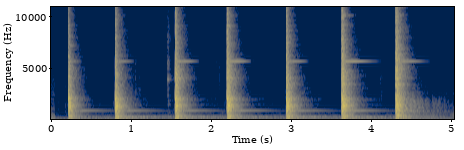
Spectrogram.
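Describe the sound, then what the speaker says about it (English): A sledgehammer strikes the side of a 1979 Camaro Z-28 front suspension to knock loose the upper ball joint: seven loud, evenly spaced metallic blows, each with a brief ringing decay, and no talk. "I should be able to take a sledge and smack the side of this"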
